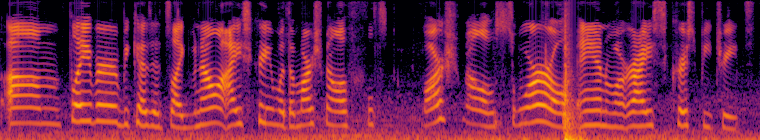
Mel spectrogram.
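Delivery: usual speaking voice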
